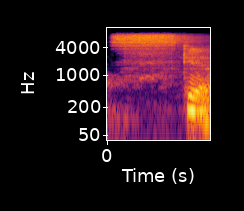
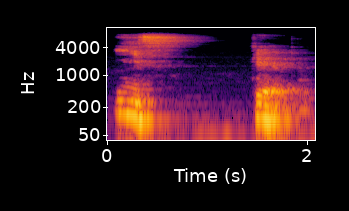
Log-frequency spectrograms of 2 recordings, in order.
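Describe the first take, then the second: First: It starts directly with the s sound. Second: An i vowel is added before the s. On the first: The speaker calls it right. "Você começa direto no S" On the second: The speaker calls it wrong. "não seria aqui no começo"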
